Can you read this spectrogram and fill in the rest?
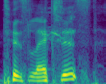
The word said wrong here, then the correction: dyslexia: Dyslexis, like the car. It's dyslexia.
